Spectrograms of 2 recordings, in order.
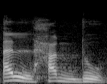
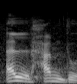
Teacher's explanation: lam qamariyah dibaca dengan izhar, maksudnya dijelaskan lam tu mati. Al, macam kita baca alhamdu dalam surah al-Fatihah, alhamdu, lam tu dijelaskan mati.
